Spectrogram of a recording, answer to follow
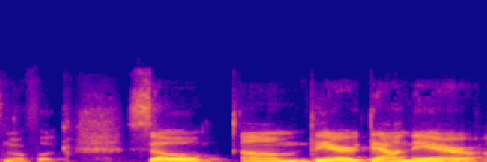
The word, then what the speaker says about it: Norfolk: norfolk virginia and um i say norfolk but that ain't how they say it so you know in jersey we say norfolk but it's norfolk so um they're down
